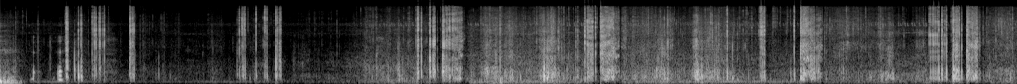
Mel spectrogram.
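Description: Geotextile fabric crinkling and rustling as the roll is pulled and unrolled over gravel, with gravel crunching under it. It starts with a few scattered clicks and turns into a dense, busy crackle from about three and a half seconds in.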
